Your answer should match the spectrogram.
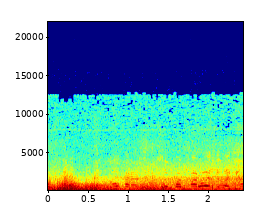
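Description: Wind buffeting the microphone, with faint voices calling from further off and a steady low hum of a vehicle engine running.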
